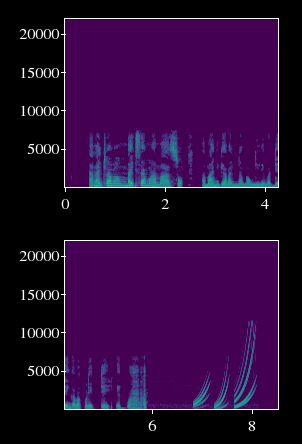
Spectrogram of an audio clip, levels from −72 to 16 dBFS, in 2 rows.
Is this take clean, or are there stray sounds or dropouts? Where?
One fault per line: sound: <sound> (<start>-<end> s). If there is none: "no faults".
sound: dropout (1.4-1.4 s)
sound: chirp (6.8-8.1 s)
